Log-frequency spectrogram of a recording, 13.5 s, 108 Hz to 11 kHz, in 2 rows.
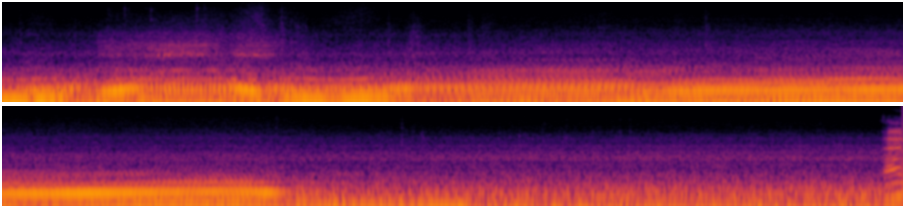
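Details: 2002-2005 Dodge Ram 1500, in-cab test drive right after replacing worn front wheel hubs: low smooth road rumble with engine pitch rising and easing through shifts, no hub growl or hum; quiet, normal ride.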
